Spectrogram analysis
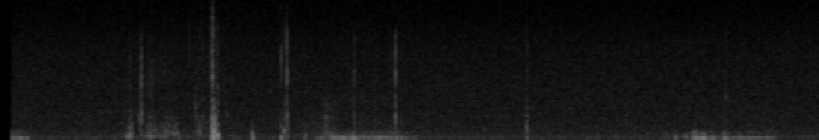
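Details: Pet named Chewbacca snoring while asleep in a chair: scattered clicks and snuffles, then two soft rumbling snores several seconds apart; harmless snoring.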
